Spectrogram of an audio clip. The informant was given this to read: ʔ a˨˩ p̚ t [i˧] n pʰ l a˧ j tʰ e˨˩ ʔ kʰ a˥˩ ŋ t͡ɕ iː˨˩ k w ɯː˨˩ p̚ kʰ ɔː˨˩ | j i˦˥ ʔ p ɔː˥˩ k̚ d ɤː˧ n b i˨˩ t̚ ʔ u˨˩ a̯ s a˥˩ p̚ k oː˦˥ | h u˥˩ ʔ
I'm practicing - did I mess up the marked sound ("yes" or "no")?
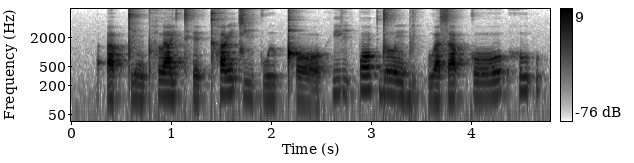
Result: yes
